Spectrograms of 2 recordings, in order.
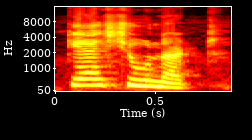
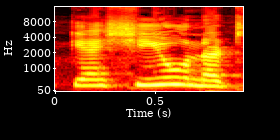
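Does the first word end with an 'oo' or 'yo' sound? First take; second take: oo; yo. First: The first word ends with an 'oo' sound. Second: The first word ends with a 'yo' sound. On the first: The speaker calls it right. "बल्कि ये है कैशू nut" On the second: The speaker calls it wrong. "Spellings के हिसाब से कैशियो नट नहीं कहना"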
